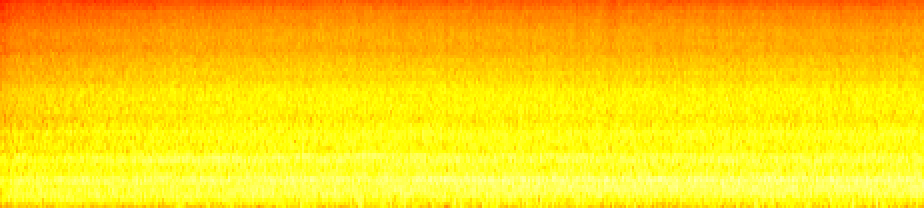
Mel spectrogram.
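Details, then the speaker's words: Replacement HSD electric spindle cooling fan on a CNC machine, replacing the noisy original: smooth, steady airy whoosh with constant mid-pitch hum, no squeak or flutter; new fan running normally. "so yeah it's working really good"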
